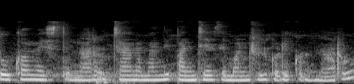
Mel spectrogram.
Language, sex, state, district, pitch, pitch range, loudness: Telugu, female, Andhra Pradesh, Chittoor, 210 Hz, 205-220 Hz, -15 LUFS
